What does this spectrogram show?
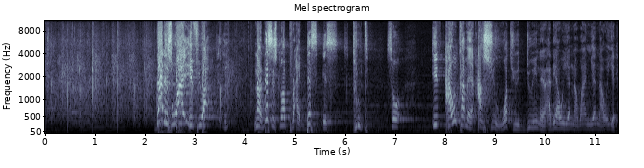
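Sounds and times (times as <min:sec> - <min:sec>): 
audience clapping: 0:00.0 - 0:04.6
speech: 0:02.2 - 0:11.4.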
